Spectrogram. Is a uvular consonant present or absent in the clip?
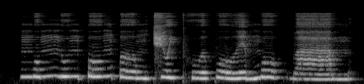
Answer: absent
